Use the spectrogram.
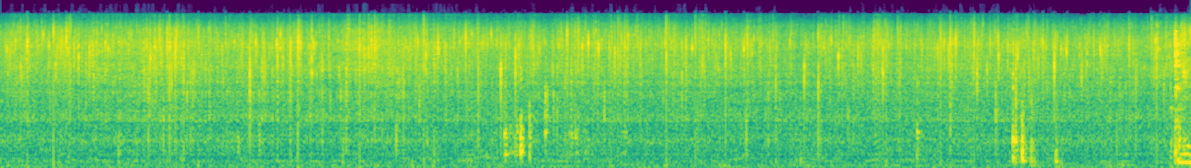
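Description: Pumpkin stems fry with onion, garlic, salt and turmeric in a steadily hissing pan. Soft spoon scrapes and taps come through now and then under the continuous sizzle.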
